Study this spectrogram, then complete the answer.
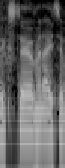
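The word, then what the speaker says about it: XTRMNTR: later albums and this is from the album exterminator as I would pronounce it which is of course exterminator with the vowels taking out um and this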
